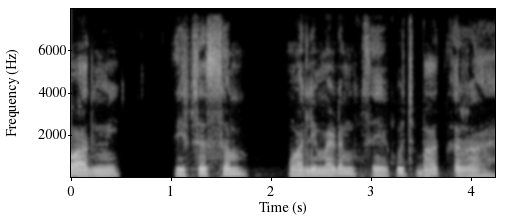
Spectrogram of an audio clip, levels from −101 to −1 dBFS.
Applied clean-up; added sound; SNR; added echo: neural mask model Resemble Enhance denoiser.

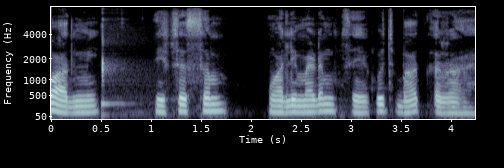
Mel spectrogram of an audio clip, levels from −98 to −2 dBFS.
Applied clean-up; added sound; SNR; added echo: neural mask model DeepFilterNet 3.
